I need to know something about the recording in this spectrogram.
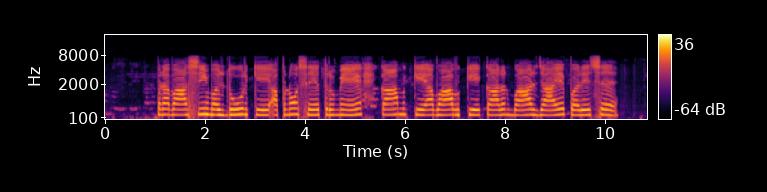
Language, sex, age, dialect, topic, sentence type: Maithili, female, 18-24, Angika, agriculture, statement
